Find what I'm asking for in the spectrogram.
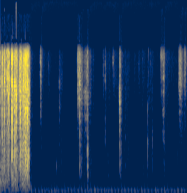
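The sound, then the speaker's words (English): Tarot cards being cut: a brisk, papery riffle lasting about half a second, then several soft, scattered card taps and slides in near silence. “And I cut the cards.”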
